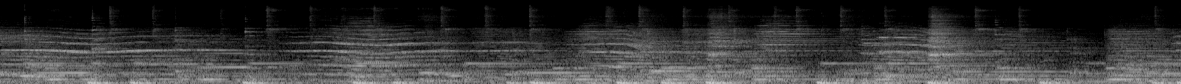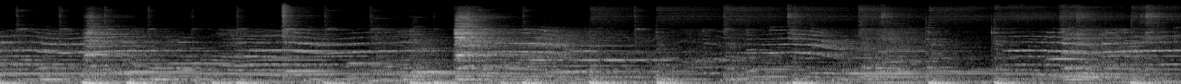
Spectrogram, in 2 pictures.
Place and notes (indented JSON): {
  "title": "cologne, alter wartesaal, trip clubbing concert",
  "date": "2010-05-09 12:30:00",
  "description": "inside the concert hall of the alte wartesaal - a concert of the zeitkratzer ensemble performing music by marcus popp/ oval within the concert series trip clubbing\nsoundmap nrw - social ambiences and topographic field recordings",
  "latitude": "50.94",
  "longitude": "6.96",
  "altitude": "55",
  "timezone": "Europe/Berlin"
}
